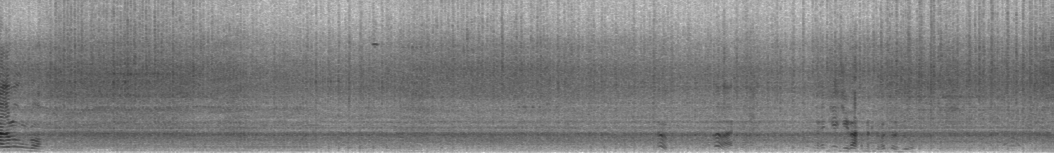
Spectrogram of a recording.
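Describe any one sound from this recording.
Dirt bike engines idle nearby with a steady rumble.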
